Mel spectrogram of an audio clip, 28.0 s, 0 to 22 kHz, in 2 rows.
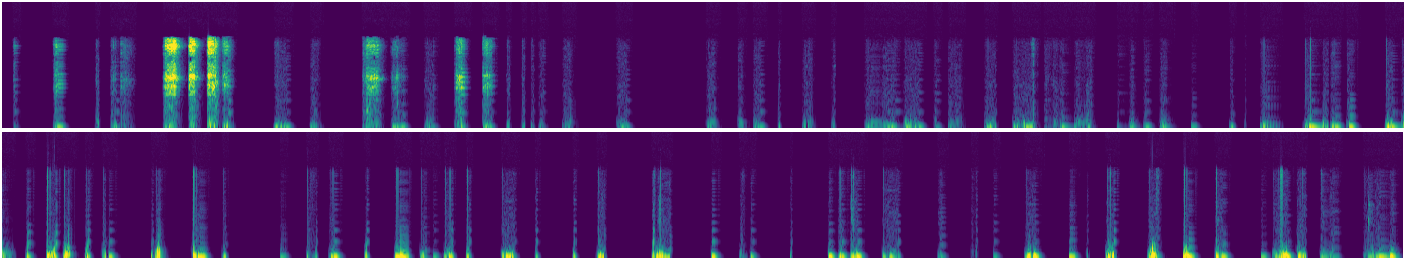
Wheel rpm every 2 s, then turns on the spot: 40, 50, 30, 0, 0, 0, 0, 0, 0, 0, 0, 0, 0, 0.
none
